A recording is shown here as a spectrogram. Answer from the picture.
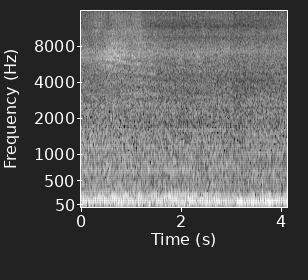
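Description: A steady low motor hum holding a few constant low tones, unchanged throughout.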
